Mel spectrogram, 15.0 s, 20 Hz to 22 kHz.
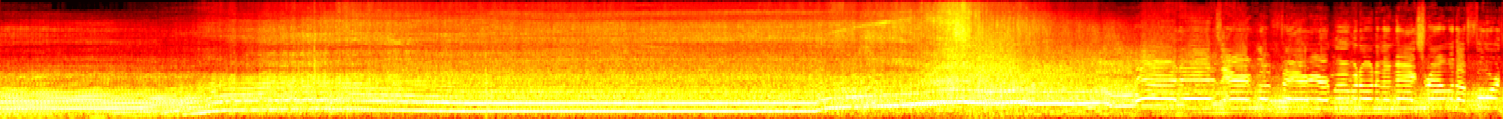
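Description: A drag racing car roars through its elimination run at a Lights Out 16 event. The engine note climbs and holds loud and close, then surges higher and revs in bursts toward the end.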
